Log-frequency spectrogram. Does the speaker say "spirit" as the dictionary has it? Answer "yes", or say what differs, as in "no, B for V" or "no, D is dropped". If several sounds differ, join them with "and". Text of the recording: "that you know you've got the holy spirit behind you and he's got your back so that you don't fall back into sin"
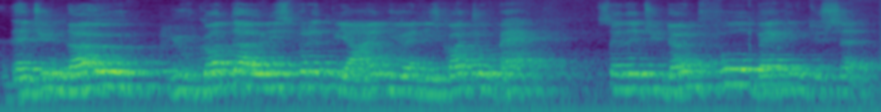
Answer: yes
